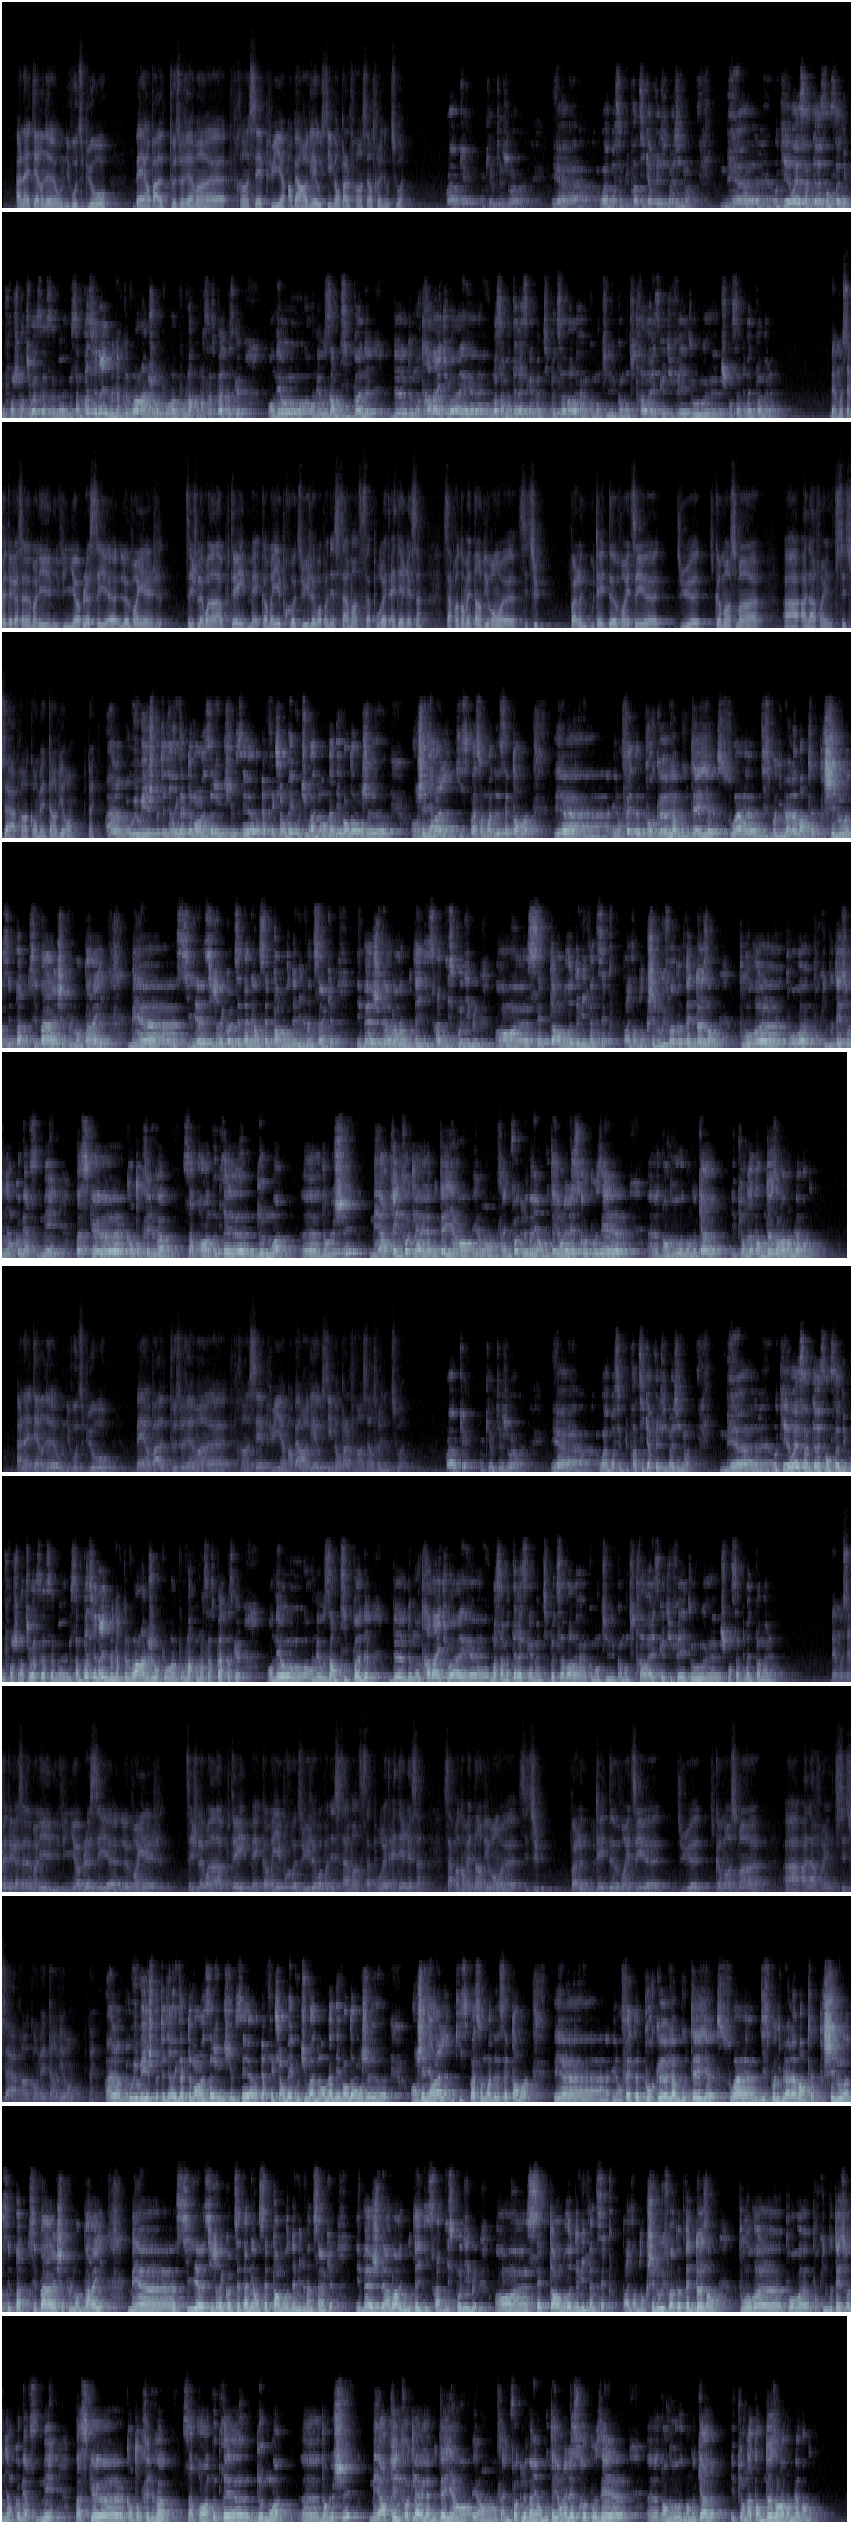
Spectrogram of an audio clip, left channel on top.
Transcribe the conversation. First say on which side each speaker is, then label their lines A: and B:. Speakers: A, on the left; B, on the right.
A: à l'interne, euh, au niveau du bureau, ben, on parle tous vraiment euh, français, puis en, ben, anglais aussi, mais on parle français entre nous, tu vois.
B: Ouais, ok, ok, ok, je vois, ouais. Et euh, ouais, bon, c'est plus pratique après, j'imagine, ouais. Mais euh, ok, ouais, c'est intéressant ça du coup. Franchement, tu vois, ça, ça me, ça me passionnerait de venir te voir un jour pour, euh, pour voir comment ça se passe parce que on est au- on est aux antipodes de, de mon travail, tu vois. Et euh, moi, ça m'intéresse quand même un petit peu de savoir euh, comment tu, comment tu travailles, ce que tu fais et tout. Euh, je pense que ça pourrait être pas mal.
A: Ben, moi, ça m'intéresse honnêtement, les, les vignobles, là, c'est euh, le vin, euh, je, tu sais, je le vois dans la bouteille, mais comment il est produit, je le vois pas nécessairement, tu sais, ça pourrait être intéressant. Ça prend combien de temps environ, euh, sais-tu, faire une bouteille de vin, tu sais, euh, du, euh, du commencement à, à, à la fin, sais-tu, ça prend combien de temps environ, peut-être?
B: Ah, bah oui, oui, je peux te dire exactement, hein, ça je, je le sais à la perfection. Bah écoute, tu vois, nous on a des vendanges euh, en général qui se passent au mois de septembre. Et, euh, et en fait, pour que la bouteille soit euh, disponible à la vente, chez nous, hein, c'est pas, c'est pas chez tout le monde pareil, mais euh, si, euh, si je récolte cette année en septembre 2025, eh ben, je vais avoir une bouteille qui sera disponible en euh, septembre 2027, par exemple. Donc chez nous, il faut à peu près deux ans pour, euh, pour, euh, pour qu'une bouteille soit mise en commerce. Mais parce que euh, quand on fait le vin, ça prend à peu près euh, deux mois euh, dans le chai. Mais après, une fois que la, la bouteille est en, est en- enfin, une fois que le vin est en bouteille, on la laisse reposer euh, euh, dans nos, dans nos caves. Et puis on attend deux ans avant de la vendre.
